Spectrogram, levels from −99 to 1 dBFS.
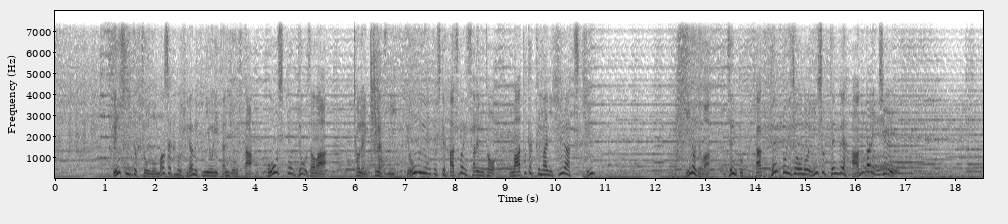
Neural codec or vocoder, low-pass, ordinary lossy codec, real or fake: codec, 16 kHz, 2 kbps, FunCodec, trained on Chinese and English, 25 frames a second; 7.2 kHz; none; fake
